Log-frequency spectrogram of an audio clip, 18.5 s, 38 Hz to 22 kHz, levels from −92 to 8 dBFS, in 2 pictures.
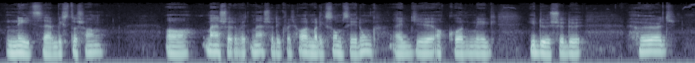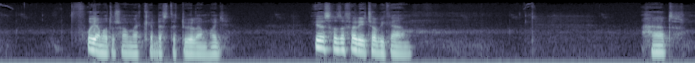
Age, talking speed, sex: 30-49, 70 wpm, male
